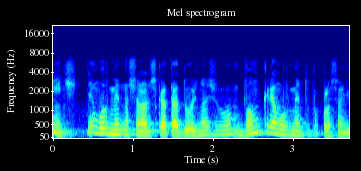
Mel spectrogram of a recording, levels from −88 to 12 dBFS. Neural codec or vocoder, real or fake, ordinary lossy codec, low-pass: none; real; none; 7.2 kHz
